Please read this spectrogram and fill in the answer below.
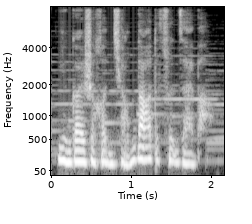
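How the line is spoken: Muttering. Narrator (Chinese): 莫凡嘀咕了一句，说

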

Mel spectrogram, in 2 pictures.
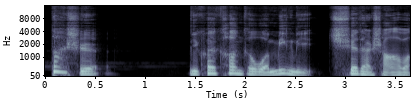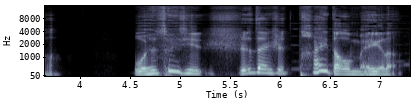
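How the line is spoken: Desperate sobbing. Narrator (Chinese): 他迫不及待的……痛哭流涕的说道

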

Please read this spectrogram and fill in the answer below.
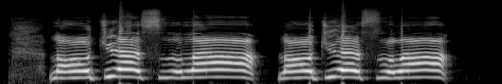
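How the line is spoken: Excited shouting while running. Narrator (Chinese): 一边跑一边略显兴奋的高喊着

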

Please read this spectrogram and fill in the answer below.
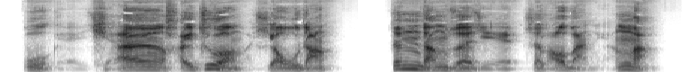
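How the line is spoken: Muttering. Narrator (Chinese): 马小安嘟囔道

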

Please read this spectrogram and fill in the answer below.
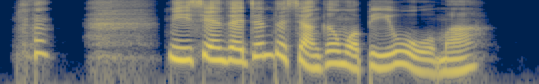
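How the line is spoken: Cool, faintly smiling. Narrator (Chinese): 夜来夫人淡淡的一笑，然后说

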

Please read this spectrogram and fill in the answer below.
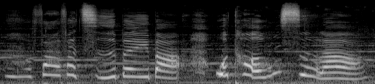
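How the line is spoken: Crying sorrowfully. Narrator (Chinese): 他哭得那么伤心

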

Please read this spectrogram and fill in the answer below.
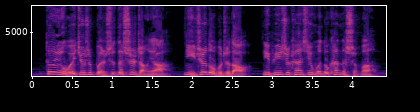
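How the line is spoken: Startled exclamation, nearly shouting. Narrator (Chinese): 老飞啊的一声，差点大声喊了出来

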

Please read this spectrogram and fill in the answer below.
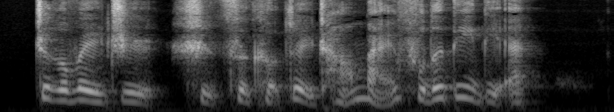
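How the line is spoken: Low commanding voice. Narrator (Chinese): 乐章低声指挥道

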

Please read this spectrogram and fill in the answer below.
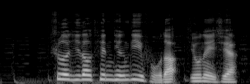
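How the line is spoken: Plain question. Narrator (Chinese): 李牧问

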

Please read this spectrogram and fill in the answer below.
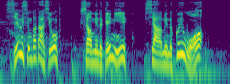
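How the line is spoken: Loud raised-voice shout. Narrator (Chinese): 兔子提高嗓门，大声喊

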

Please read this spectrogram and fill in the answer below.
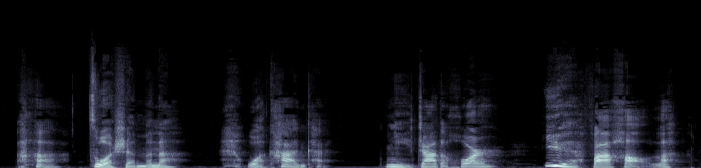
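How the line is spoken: Laughing. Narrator (Chinese): 邢夫人笑道

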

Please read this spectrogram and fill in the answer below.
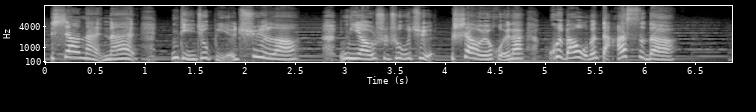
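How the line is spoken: Pleading. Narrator (Chinese): 双叶 哀求着

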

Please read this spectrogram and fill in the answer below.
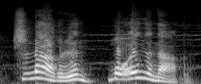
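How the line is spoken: Shout. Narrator (Chinese): 博尔托斯喊道

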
